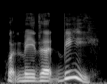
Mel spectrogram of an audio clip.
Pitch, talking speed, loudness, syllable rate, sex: 190 Hz, 225 wpm, -15 LUFS, 4.7 syllables/s, female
